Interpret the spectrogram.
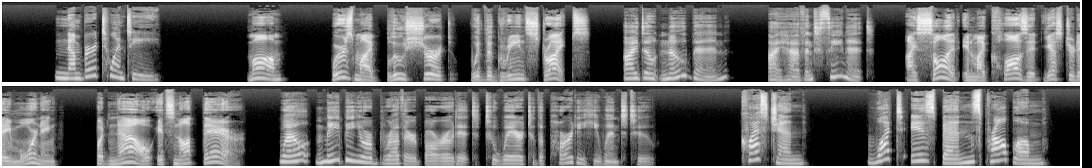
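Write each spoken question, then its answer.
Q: What is Ben's problem?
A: He cannot find his blue shirt.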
